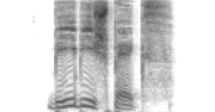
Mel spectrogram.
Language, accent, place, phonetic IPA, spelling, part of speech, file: German, Germany, Berlin, [ˈbeːbiˌʃpɛks], Babyspecks, noun, De-Babyspecks.ogg
- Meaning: genitive singular of Babyspeck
